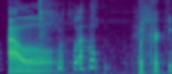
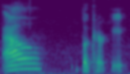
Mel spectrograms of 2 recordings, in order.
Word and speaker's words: Albuquerque: I mean, Albuquerque is a little bit hard to say, I guess. Albuquerque. Now we know. Albuquerque. So, if you're wondering where we go from here and how to say it, it's Albuquerque. Albuquerque.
